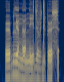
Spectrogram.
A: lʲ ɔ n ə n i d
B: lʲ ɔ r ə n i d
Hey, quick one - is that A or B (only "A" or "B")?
A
